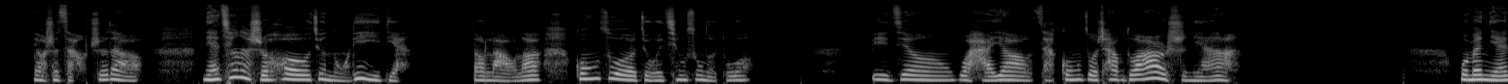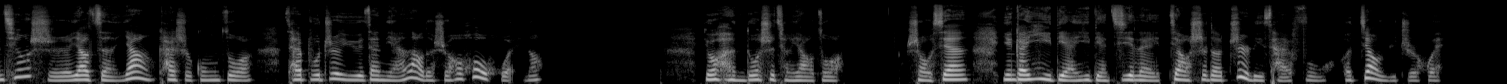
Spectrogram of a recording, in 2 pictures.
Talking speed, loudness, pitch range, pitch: 190 characters per minute, -27 LUFS, 190-225 Hz, 205 Hz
